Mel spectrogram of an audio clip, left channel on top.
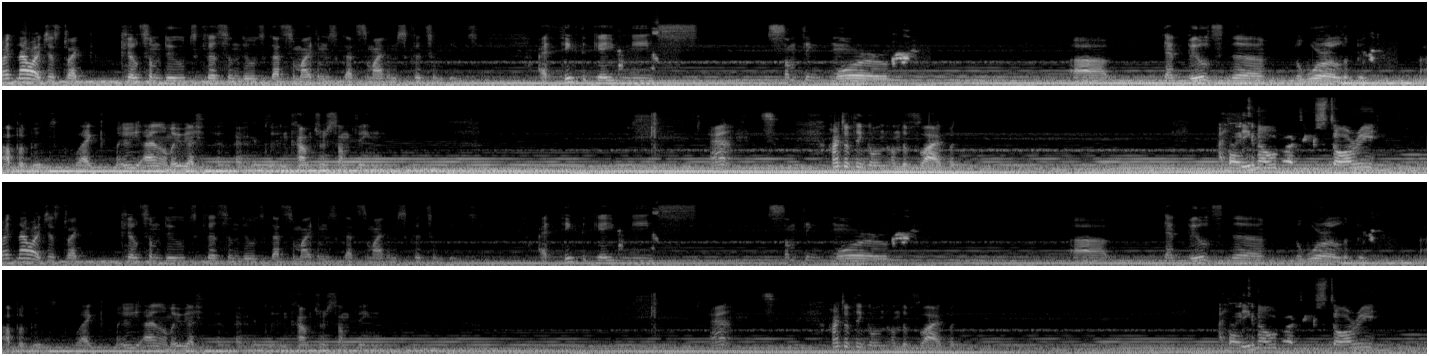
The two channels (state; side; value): quieter; right; 9.0 dB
